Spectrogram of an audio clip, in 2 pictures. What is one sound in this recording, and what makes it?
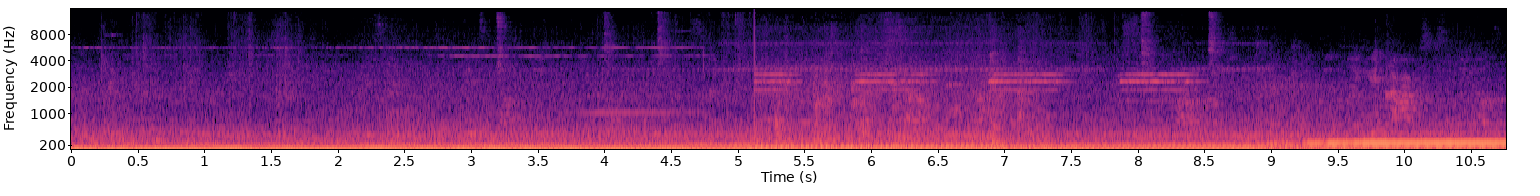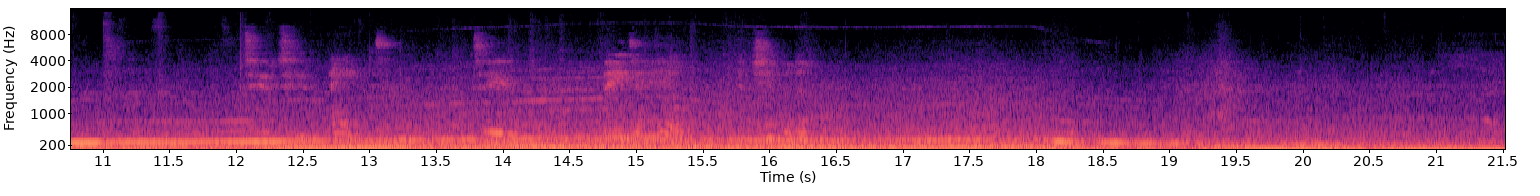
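A bus window rattles in its frame.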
